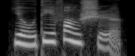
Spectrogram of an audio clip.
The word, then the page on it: 有的放矢: yǒu dì fàng shǐ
